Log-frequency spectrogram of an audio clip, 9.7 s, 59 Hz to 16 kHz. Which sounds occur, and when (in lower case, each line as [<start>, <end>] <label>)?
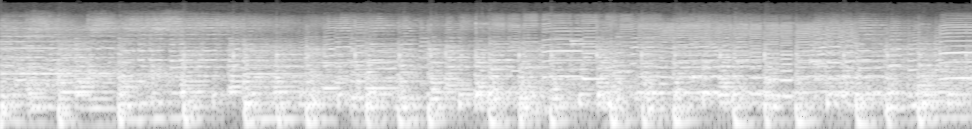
[0.00, 9.72] music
